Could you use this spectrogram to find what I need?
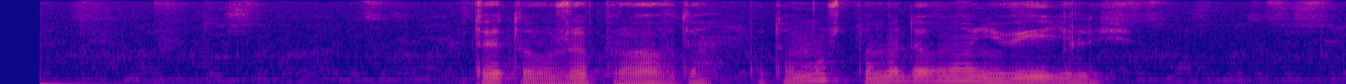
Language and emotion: Russian, sad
